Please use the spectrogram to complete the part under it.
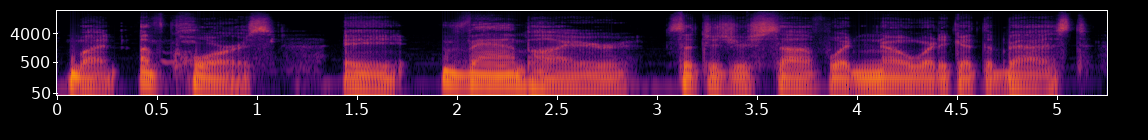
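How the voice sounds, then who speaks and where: Very deep-voiced, wry American guy played by an actor. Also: steady tone, a little slow, dry recording. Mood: impressed. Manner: wry, casual, sometimes flustered. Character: easygoing, sarcastic, smitten American man on a date. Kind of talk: audio roleplay acting with first-person narration.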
